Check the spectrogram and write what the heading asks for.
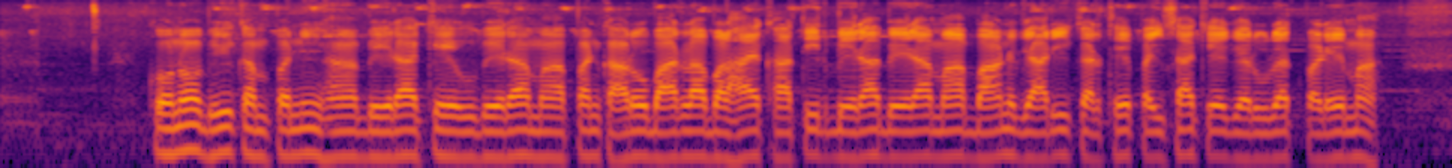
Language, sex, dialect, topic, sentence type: Chhattisgarhi, male, Western/Budati/Khatahi, banking, statement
